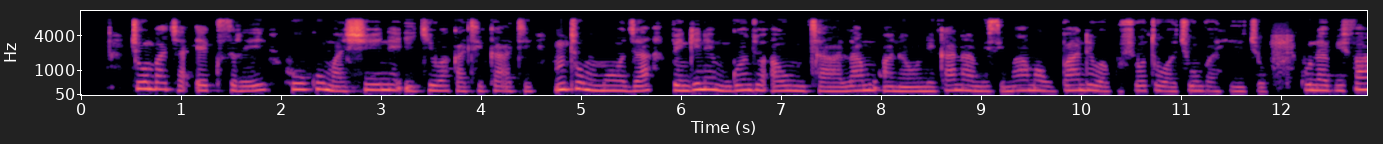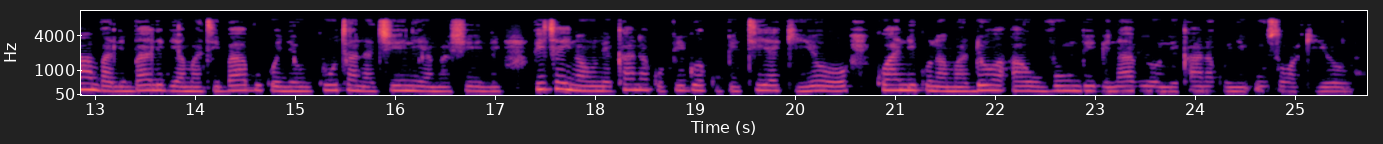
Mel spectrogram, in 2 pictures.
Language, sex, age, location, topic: Swahili, female, 18-24, Nairobi, health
